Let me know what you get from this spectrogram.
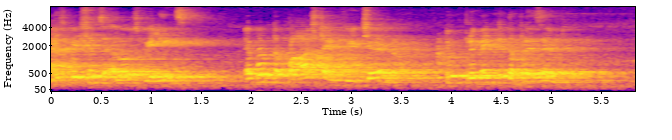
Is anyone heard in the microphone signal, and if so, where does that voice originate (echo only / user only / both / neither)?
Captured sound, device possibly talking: echo only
